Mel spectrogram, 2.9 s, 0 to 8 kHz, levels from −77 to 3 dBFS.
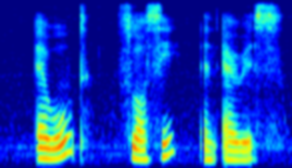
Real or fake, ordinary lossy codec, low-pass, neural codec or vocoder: real; none; 7.2 kHz; none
